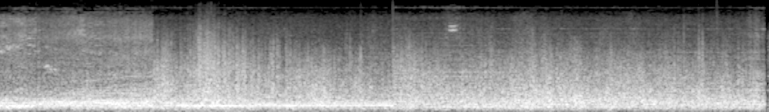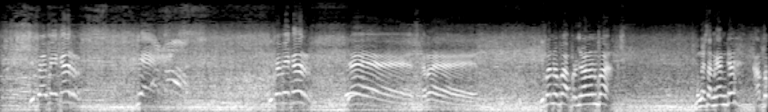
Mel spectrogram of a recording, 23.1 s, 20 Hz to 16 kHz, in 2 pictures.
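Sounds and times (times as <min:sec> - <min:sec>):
wind buffeting microphone: 0:00.0 - 0:11.7
motorcycle engine and road noise: 0:00.0 - 0:23.0
passing motorbikes: 0:00.0 - 0:23.0
man calling out: 0:15.6 - 0:18.8.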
